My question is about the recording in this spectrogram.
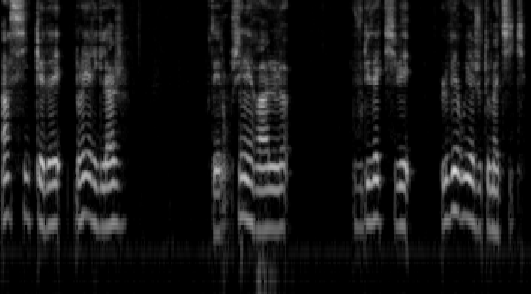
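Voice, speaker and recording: A man narrates a casual step-by-step tech tutorial. His voice is mellow and relaxed in tone, and he talks in a halting way, full of filler sounds and offhand asides. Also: on the high side. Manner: hesitant, many filler sounds, chatty asides.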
